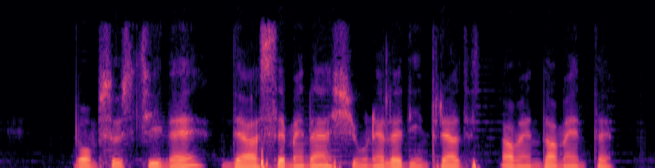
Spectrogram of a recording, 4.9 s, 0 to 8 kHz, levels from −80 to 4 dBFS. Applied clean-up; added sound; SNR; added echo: neural separator model SepFormer DNS4.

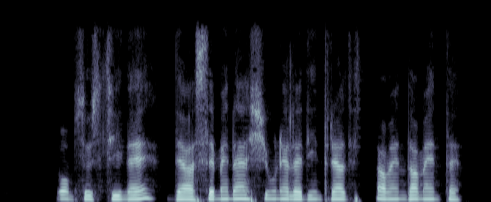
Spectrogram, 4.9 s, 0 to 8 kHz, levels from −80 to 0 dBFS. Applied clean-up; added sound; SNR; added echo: neural mask model DeepFilterNet 3.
